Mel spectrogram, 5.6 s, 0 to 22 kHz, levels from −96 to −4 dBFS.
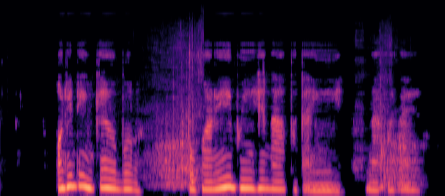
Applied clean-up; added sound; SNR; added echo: classical method Wiener filter.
